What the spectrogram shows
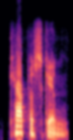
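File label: "capeskin", American English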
